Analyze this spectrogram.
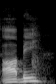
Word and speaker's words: ABI: Abby? I think it's called AB. Oh, is it AB? AB, like it's a robot. That's how the guy pronounced it. ABI is how you spell it.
